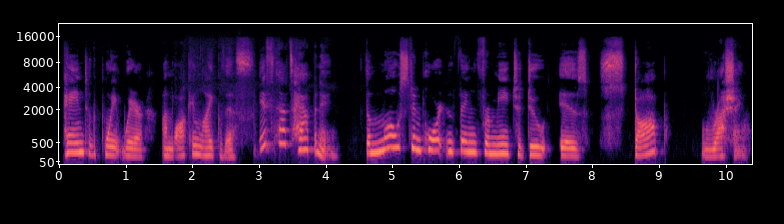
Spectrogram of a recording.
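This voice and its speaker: A middle-aged woman, a massage therapist, guides listeners through noticing their body's pain. She speaks in an unhurried, lower-pitched voice and takes long pauses between short phrases. Her delivery is calm and deliberate, shifting into a gentle demonstrative tone as she walks through each step. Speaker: massage therapist teaching body awareness. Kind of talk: calm instructional talk with personal story.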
